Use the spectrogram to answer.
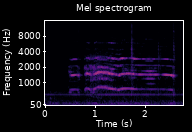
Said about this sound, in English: we got a wake-up call. The rooster is letting you know, yes, it's time to wake up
